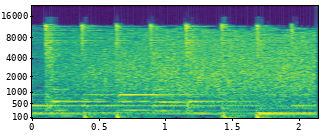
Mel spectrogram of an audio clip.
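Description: Flowing water of the Kitakami River, a clean stream in Japan's Tohoku region, rushes in a continuous broadband wash with periodic low thumps. The flow is loud and steady, with no talk.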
